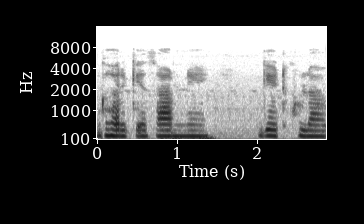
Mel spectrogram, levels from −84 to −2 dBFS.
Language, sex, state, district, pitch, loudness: Bhojpuri, female, Uttar Pradesh, Deoria, 185 Hz, -18 LUFS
